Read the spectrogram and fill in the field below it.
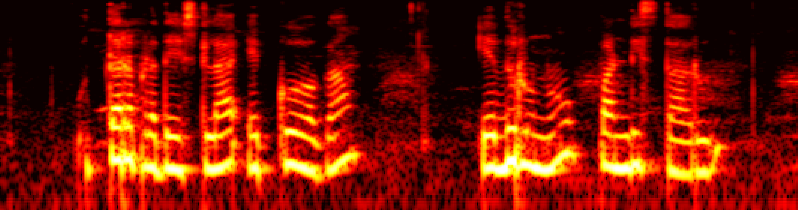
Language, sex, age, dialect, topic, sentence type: Telugu, female, 18-24, Southern, agriculture, statement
